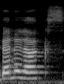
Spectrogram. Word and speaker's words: Benelux: And Benelux is just really long because it's three syllables.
